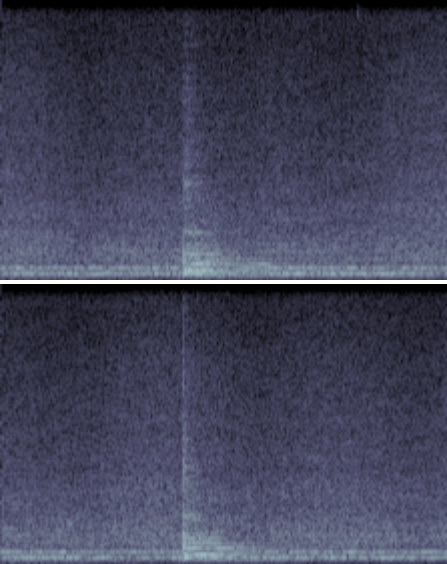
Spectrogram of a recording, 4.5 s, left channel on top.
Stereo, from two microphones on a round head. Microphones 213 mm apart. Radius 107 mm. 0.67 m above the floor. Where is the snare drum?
55° right (ahead or behind), 0.7 m.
